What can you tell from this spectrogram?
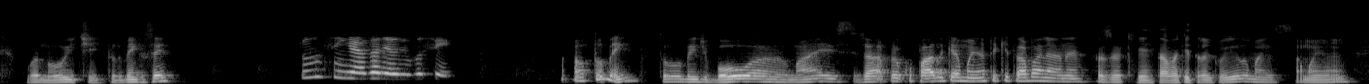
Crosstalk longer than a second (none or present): none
